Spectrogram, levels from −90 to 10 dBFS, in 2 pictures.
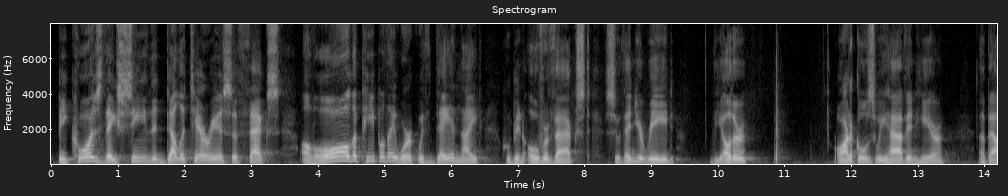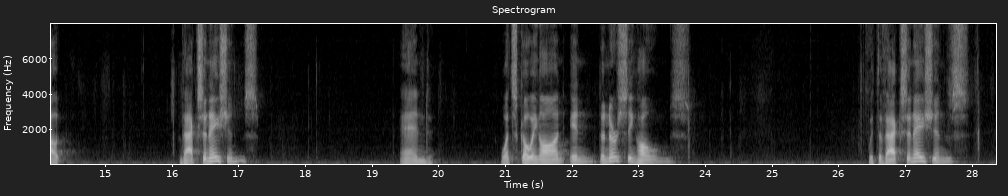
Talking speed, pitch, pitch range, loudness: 90 wpm, 140 Hz, 120-175 Hz, -23 LUFS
